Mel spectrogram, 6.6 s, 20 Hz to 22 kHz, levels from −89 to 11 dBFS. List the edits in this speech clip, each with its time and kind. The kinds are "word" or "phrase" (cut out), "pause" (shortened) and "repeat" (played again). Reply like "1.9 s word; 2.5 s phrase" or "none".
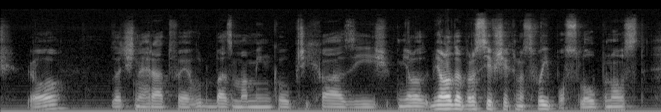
none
